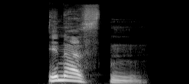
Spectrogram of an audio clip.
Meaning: 1. superlative degree of inner 2. inflection of inner: strong genitive masculine/neuter singular superlative degree
- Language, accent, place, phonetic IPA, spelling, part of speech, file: German, Germany, Berlin, [ˈɪnɐstn̩], innersten, adjective, De-innersten.ogg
